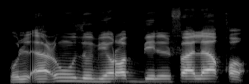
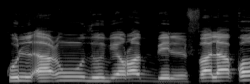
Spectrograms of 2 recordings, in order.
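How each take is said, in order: First: Slow recitation with light final bounce on "falaq"; small qalqalah. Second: Slow recitation with a bigger bounce on "falaq"; big qalqalah. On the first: Teacher showing the wrong small-qalqalah reading. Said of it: "bukan kita mengatakan qalqalah sugro". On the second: Teacher showing the wrong big-qalqalah reading. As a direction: let "falaq" bounce out large at the end. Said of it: "dengan sebesar". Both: Shown as a demonstration.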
